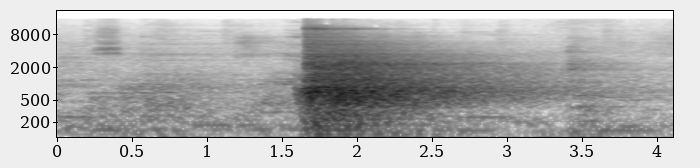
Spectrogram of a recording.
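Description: A single sudden loud slam from a plate-loaded leg press machine carrying 160 kg, about one and a half seconds in, its noise dying away over about a second and a half.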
